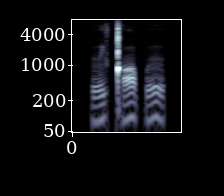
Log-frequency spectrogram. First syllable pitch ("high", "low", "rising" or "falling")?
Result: rising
